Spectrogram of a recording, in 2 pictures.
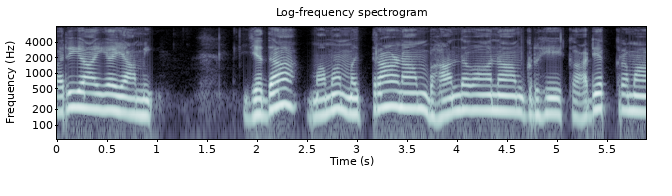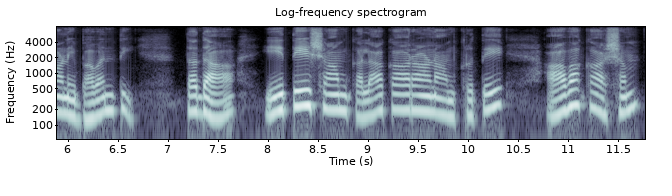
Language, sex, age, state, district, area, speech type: Sanskrit, female, 45-60, Karnataka, Bangalore Urban, urban, spontaneous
